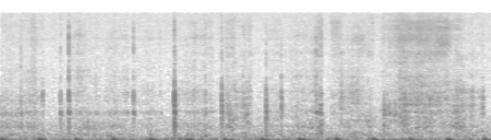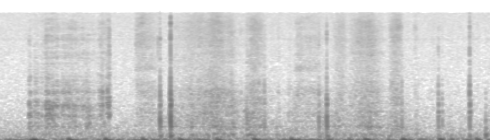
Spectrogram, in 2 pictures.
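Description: Long nails scratch and tap near the top of a kraft cardboard mailer box, producing dry, papery scraping with sharp, quick taps. The taps come in a loose, fairly steady rhythm over a low, rumbling base, each dying away almost instantly.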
